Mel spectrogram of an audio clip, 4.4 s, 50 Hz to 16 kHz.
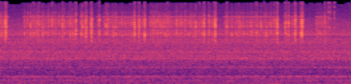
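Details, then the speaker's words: Old 160GB Seagate hard drive on power supply: quiet hum with constant whine and quick irregular typewriter-like ticking clatter; slight contamination found on head assembly. "it makes these sounds and with the drive being as old as it is I don't really know what they're tied up to but the most logical thing would be to test to have a look at what the head assembly looks like"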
